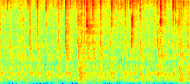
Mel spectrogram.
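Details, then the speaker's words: Off-grid tiny house cold water plumbing, water pump newly connected: faucet spits and hisses in uneven bursts instead of smooth flow; air in the water lines working its way out. "Yeah, there's air in the lines."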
